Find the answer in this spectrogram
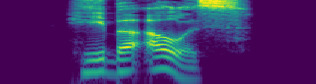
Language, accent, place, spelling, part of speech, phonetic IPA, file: German, Germany, Berlin, hebe aus, verb, [ˌheːbə ˈaʊ̯s], De-hebe aus.ogg
- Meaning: inflection of ausheben: 1. first-person singular present 2. first/third-person singular subjunctive I 3. singular imperative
